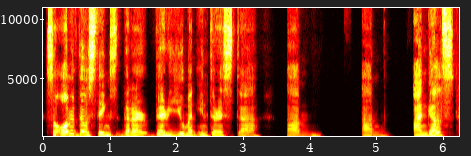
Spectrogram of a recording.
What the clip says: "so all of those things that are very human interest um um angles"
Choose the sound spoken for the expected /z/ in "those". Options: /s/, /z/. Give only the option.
/s/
